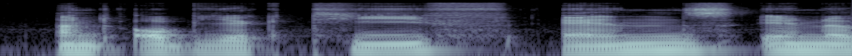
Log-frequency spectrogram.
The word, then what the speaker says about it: Objektiv: When a syllable ends in a voiced obstruent, it is replaced by a voiceless one. Hence, this is pronounced rat, and this is pronounced objektiv.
